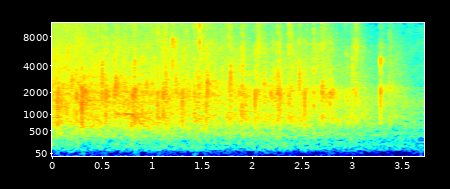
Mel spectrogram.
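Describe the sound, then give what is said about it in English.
A church audience at an Easter service gives the worship team a round of applause, with many hands clapping steadily and fairly loudly before it gradually thins out toward the end. “Give it up for the team, the tag, all that. That was amazing.”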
